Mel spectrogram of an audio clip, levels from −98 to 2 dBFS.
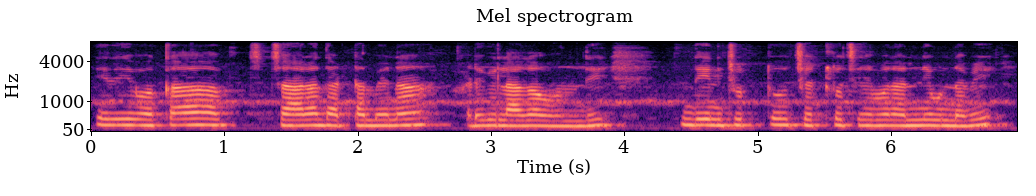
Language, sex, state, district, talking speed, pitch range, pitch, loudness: Telugu, female, Andhra Pradesh, Guntur, 105 wpm, 190-205 Hz, 200 Hz, -18 LUFS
